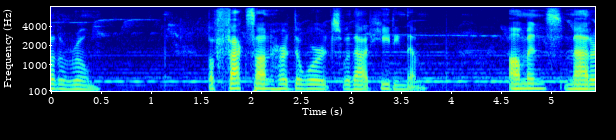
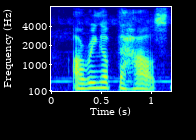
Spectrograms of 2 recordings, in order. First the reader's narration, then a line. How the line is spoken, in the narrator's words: The lodgekeeper, stammering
